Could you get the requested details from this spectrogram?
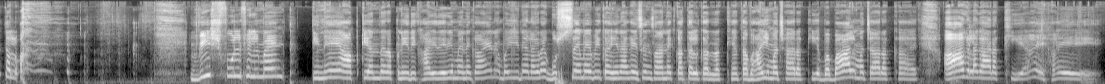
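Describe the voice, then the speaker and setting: A woman's voice: high voice, steady tone, moderate pace, no room sound. A young woman giving a casual tarot reading to her viewers, playful and teasing, laughing often. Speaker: tarot reader.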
